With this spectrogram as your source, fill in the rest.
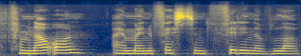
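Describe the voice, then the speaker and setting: With a non-native accent, a woman talks in a monotone, flat intonation at medium pitch, her tone dark and mellow. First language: not English. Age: 20s. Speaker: lifestyle vlogger. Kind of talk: personal testimony read from a script. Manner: reading aloud.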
